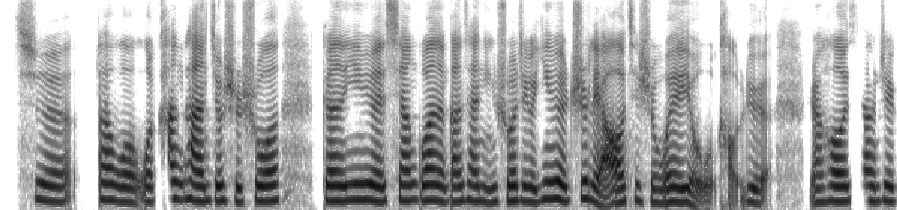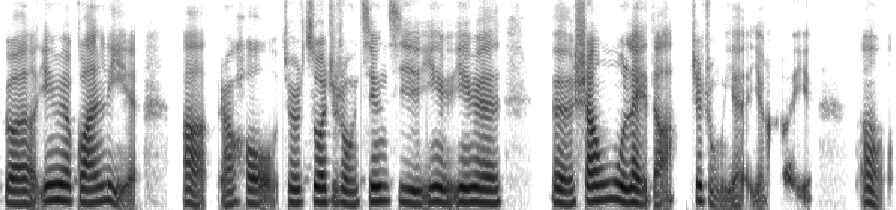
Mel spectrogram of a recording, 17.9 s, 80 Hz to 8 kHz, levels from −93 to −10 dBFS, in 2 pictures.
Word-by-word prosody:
是， 210 -5 -3 0.2
啊， 225 -1 +1
我 200 -3 +1
我 200 +2 -1
看 240 +2 -1
看 215 -3 +4
就 210 -1 +1
是 210 -2 -2
说 210 +2 +1 0.4
跟 210 -1 +3
音 225 0 +1
乐 215 -3 +3
相 215 +1 0
关 220 0 +4
的， 205 - +2
刚 200 +1 0
才 210 -1 0
您 195 -1 -2
说 210 +1 +1
这 210 -1 -1
个 200 - +2
音 240 +4 0
乐 235 -4 +4
治 245 +4 -1
疗， 190 -2 +4
其 220 +2 -6
实 195 -2 -5
我 185 +1 +1
也 195 -1 +3
有 185 -5 -1
考 - - -8
虑。 190 -3 -2 0.4
然 190 +1 -3
后 205 0 +4
像 210 -1 -3
这 205 -1 -1
个 175 -3 0
音 215 +1 +2
乐 220 -2 +4
管 195 0 0
理， 205 -6 -3 0.5
呃， - - -1
然 165 +1 -4
后 180 -4 -2
就 190 - -2
是 180 - +2
做 195 +1 +2
这 195 - -7
种 175 -2 -2
经 200 +2 +2
济 190 -5 -2
英 200 +4 +1
语 190 -2 +1
音 195 -1 +3
乐， 185 -1 +2 0.5
呃， 175 -3 +1
商 205 +2 +3
务 230 -2 +2
类 185 -3 +3
的， 250 - -5
这 215 - 0
种 210 - -9
也 - - -6
也 - - -9
可 - - -13 0.3
以， 370 - -12 0.5
嗯， - - -2
205 Hz, 225 characters per minute, -21 LUFS, 190-215 Hz, 0.5 s, 看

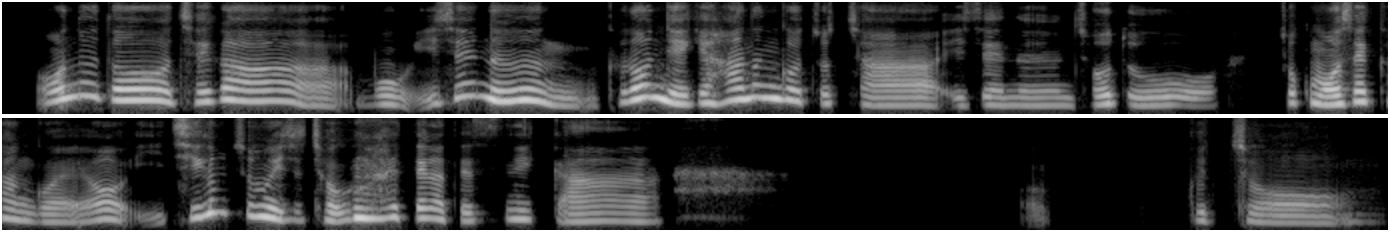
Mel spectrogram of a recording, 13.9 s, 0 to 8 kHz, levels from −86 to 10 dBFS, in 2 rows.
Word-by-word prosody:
어느덧 270 -2 +4
제가 245 0 0
뭐 180 -1 -7
이제는 250 - +2
그런 285 +2 +5
얘기하는 255 - +3
것조차 180 - -3
이제는 160 0 -10
저도 165 -4 -5 0.3
쪼끔 210 -3 -2
어색한 210 0 +2
거예요. 165 +6 -5
이 - - -22
지금쯤은 265 -2 +1
이제 185 -2 -6
적응할 215 +7 +3
때가 225 -3 -1
됐으니까. 170 -3 -8 1.8
어 - - -27 0.7
그쵸. 150 -5 -10
195 Hz, 215 characters per minute, -23 LUFS, 165-245 Hz, 1.8 s, 그런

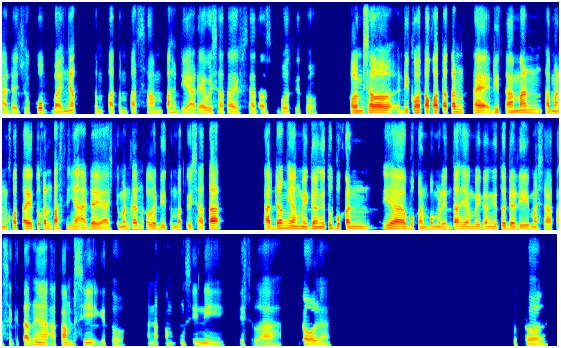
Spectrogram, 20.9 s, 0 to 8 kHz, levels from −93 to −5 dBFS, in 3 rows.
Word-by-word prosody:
ada 110 +2 -4
cukup 115 +7 -4
banyak 120 +7 0 0.2
tempat-tempat 115 -2 -6
sampah 110 +6 -5
di 115 -2 -6
area 125 +4 -1
wisata-wisata 115 0 -4
tersebut, 110 -1 -9
gitu. - - -14 0.4
Kalau 125 +1 +5
misal 140 +1 +6 0.3
di 135 0 -4
kota-kota 135 +2 +5
kan, 190 -2 +3
kayak 125 -2 +6
di - - +1
taman, 155 +6 +2
taman 120 -1 0
kota 130 +3 +2
itu 135 - +2
kan 170 0 0
pastinya 145 +2 +2
ada 125 - +2
ya, 105 -1 0
cuman 145 +8 -5
kan 185 +1 +2
kalau 140 -5 0
di 125 0 -5
tempat 125 0 -5
wisata, 130 +7 +4 0.6
kadang 170 +6 +4
yang 150 -2 +4
megang 135 0 +2
itu 160 - -4
bukan 145 -2 0 0.2
iya. 160 -4 +6
Bukan 135 0 -3
pemerintah 150 +3 0
yang 140 0 0
megang 140 -1 -1
itu 145 - -5
dari 130 -2 +1
masyarakat 125 0 -3
sekitarnya, 145 +3 -3
akamsi 135 0 -5
gitu 105 -1 -14 0.3
anak 110 -1 -13
kampung 115 +1 -18
sini, 120 -5 -11 0.2
istilah 105 -1 -9 0.3
gaulnya. 105 -1 -4 2.3
Betul. 105 -1 -7
130 Hz, 150 wpm, -24 LUFS, 115-145 Hz, 2.3 s, misal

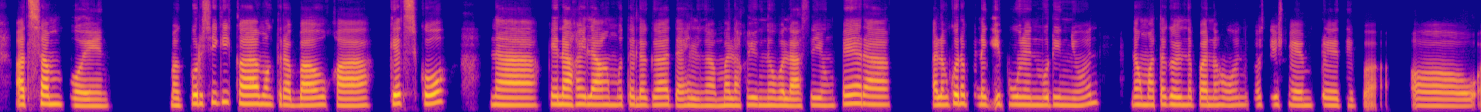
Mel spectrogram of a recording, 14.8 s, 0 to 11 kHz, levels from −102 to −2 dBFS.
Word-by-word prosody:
At 235 -1 +3
some 245 -2 +3
point 195 -1 0 0.6
magpursige 260 +8 +1
ka, 255 -1 +7
magtrabaho 220 -2 +1
ka 205 +1 +2 0.2
gets 260 +1 +5
ko 270 +5 +4 0.5
na 220 -1 +4
kinakailangan 230 -1 +2
mo 225 - -4
talaga 225 -1 -1
dahil 205 0 -3
nga 200 0 -3
malaki 210 +2 -1
yung 210 - -4
nawala 205 -2 +1
sa 220 - -12
'yong 205 -1 -5
pera, 250 -2 +2 0.5
alam 225 +1 +2
ko 260 - +7
na 255 - 0
pinag-ipunan 230 -1 -3
mo 220 - -2
rin 220 -1 -3
yon 215 +6 -5 0.4
ng 230 0 -1
matagal 225 +1 0
na 225 - -3
panahon 215 0 -3
kasi 225 +1 -7
syempre 210 -1 -4
di 205 - -15
ba? - - -8 0.4
Aw, 195 -1 -2
220 Hz, 150 wpm, -22 LUFS, 210-235 Hz, 0.6 s, ka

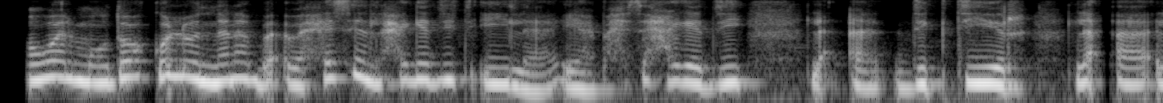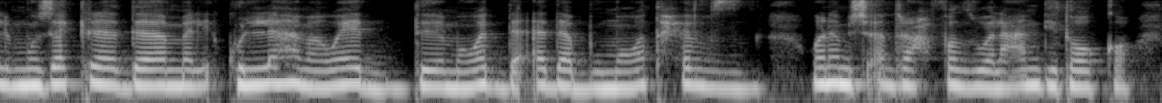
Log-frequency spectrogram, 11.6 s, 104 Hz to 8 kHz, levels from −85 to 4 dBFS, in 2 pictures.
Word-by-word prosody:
هو 285 +3 +4
الموضوع 275 0 +3
كُلّه 310 0 0
إن 250 -2 +8
أنا 285 +2 +2
ب 265 - 0 0.2
باحِسّ 290 +8 -3
إن 300 - +4
الحاجة 265 +2 0
دي 270 +1 +1
تقيلة، 235 -9 0
يعني 195 -3 -1
باحِسّ 185 - -10
الحاجة 255 -2 -1
دي 240 +3 +1 0.3
لأ، 200 -2 -6
دي 205 +3 +1
كتير، 230 -2 +4 0.2
لأ، 240 -1 -2
المُذاكرة 225 +1 +2
ده 215 +1 0
م 215 0 -1
كُلّها 230 +2 +1
مواد 205 -2 -2
مواد 205 0 -1
أدب 215 -4 -3
ومواد 195 +4 -1
حفظ، 205 -4 -4 0.3
وأنا 235 0 +5
مش 230 +2 +3
قادرة 220 -1 -3
أحفظ 215 -1 -4
ولا 200 -1 -1
عندي 220 0 -1
طاقة، 205 -2 -5
225 Hz, 180 wpm, -19 LUFS, 210-245 Hz, 0.3 s, إن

